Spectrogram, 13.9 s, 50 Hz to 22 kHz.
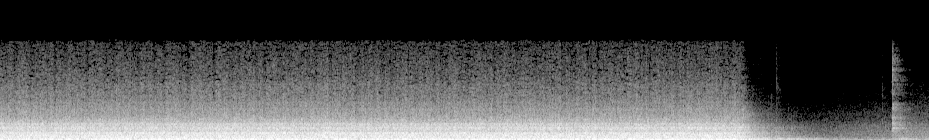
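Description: Cummins 855 inline-six marine diesel being cranked over on its starter at a steady speed without firing, then winding down and stopping about eleven seconds in. It will not catch because no fuel is reaching the injectors from the PT fuel pump.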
